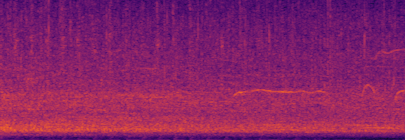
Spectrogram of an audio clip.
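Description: Football stadium crowd cheering a goal: a dense, steady roar of shouting and clapping that eases slightly as the seconds pass.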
